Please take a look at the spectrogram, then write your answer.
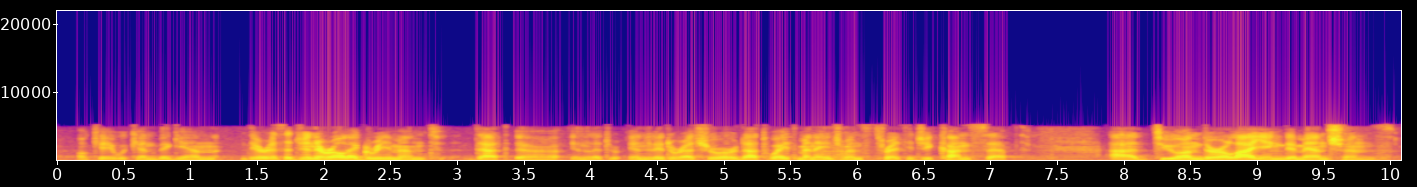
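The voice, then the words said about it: Strong French accent. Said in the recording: “my big French accent”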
